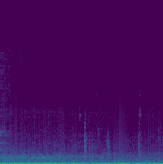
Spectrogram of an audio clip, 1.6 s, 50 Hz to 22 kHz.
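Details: 2004 GMC Envoy, inline-6, 251K miles, road test in 2-high after the front drivetrain repair: low, even road rumble with no grinding or whine, quiet under hard braking and over bumps; a slight grind remains in 4x4.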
